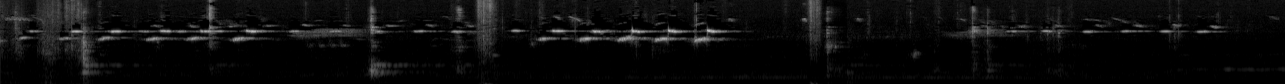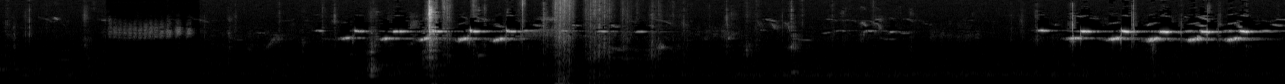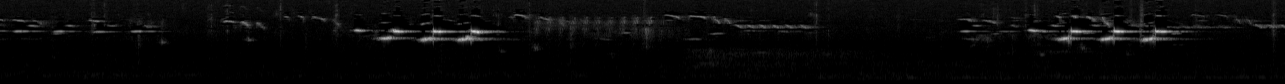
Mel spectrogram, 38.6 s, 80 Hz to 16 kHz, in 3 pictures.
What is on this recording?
A Great Tit are singing in the winter around the bird feeding.
Mikrophones 2 OM1(line-audio)
Wind protect Röde WS8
